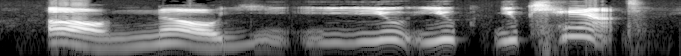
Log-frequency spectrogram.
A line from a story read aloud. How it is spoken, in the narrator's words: stammered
